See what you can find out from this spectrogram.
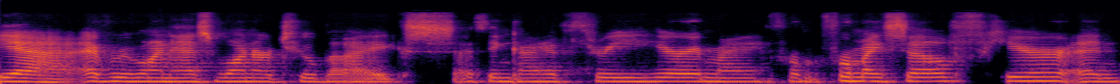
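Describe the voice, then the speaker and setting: Speaking with a Dutch accent and hardly any pauses, a woman keeps her fairly low pitch in a monotone, flat intonation. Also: moderate pace. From Netherlands, village near The Hague. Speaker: somatics leadership coach. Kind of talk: interview conversation.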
